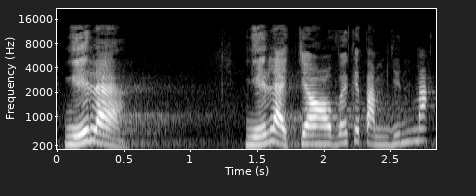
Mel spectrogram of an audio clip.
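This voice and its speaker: A woman's voice: a little high, a little fast, long reverb tail. A Buddhist nun giving an earnest dharma talk, often questioning her listeners. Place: temple hall.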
